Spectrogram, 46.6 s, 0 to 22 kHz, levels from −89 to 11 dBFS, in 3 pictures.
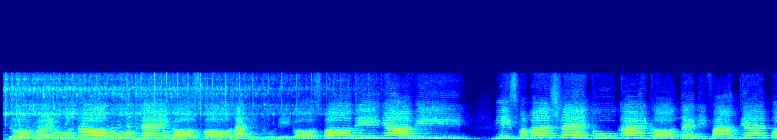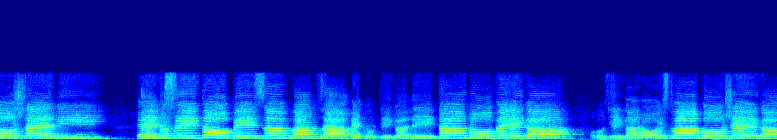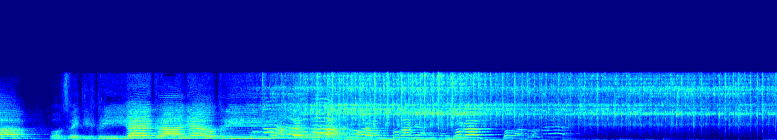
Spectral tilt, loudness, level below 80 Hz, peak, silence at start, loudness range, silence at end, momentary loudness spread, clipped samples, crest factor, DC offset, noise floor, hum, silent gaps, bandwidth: -2.5 dB/octave; -29 LUFS; -58 dBFS; -12 dBFS; 0.05 s; 5 LU; 0 s; 14 LU; under 0.1%; 18 dB; under 0.1%; -58 dBFS; none; none; 11 kHz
